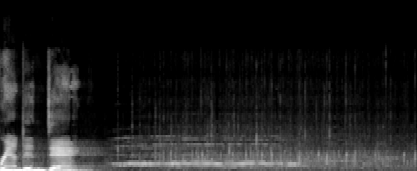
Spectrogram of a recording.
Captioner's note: applause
